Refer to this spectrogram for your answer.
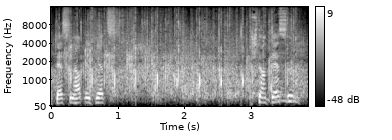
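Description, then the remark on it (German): An audience claps steadily throughout after a question is put to a speaker, a dense, continuous patter of many hands, while a man's voice speaks over it briefly at the start and again near the end. “dass ich bei Fragen, wie Sie sie gerade gestellt haben, hier das Publikum erlebe, dass es applaudiert”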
